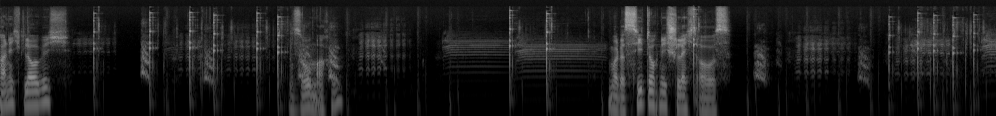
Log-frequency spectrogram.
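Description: A pickaxe taps repeatedly on stone.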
